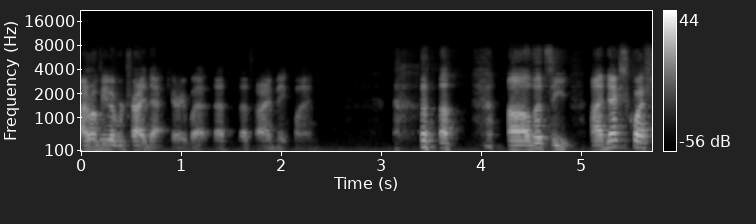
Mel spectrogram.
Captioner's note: chuckles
